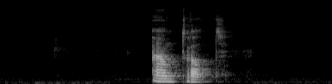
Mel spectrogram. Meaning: singular dependent-clause past indicative of aantreden
- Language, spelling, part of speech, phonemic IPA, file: Dutch, aantrad, verb, /ˈantrɑt/, Nl-aantrad.ogg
